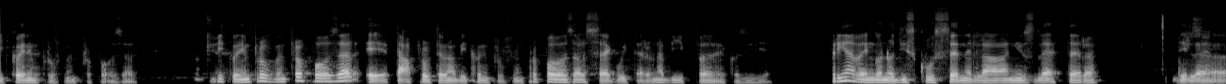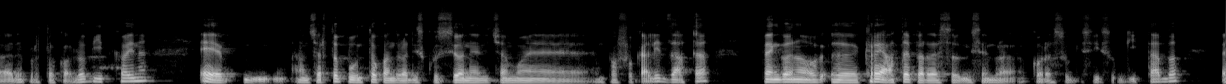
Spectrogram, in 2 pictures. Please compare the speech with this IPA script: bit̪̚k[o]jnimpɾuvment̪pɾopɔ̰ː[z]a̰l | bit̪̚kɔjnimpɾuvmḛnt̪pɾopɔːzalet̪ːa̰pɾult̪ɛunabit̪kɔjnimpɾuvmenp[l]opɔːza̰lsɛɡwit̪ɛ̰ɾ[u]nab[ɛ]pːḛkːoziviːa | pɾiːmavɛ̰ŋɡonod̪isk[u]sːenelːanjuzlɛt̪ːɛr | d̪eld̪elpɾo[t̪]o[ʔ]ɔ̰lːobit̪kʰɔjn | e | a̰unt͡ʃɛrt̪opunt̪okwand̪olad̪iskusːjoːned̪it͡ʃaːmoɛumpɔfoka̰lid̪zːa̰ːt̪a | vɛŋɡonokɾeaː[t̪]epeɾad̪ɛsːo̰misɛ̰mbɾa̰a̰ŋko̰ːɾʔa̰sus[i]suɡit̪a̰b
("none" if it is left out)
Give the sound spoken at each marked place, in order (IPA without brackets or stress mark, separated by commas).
ɔ, z, ɾ, u, i, u, t̪, k, t̪, i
